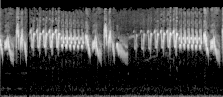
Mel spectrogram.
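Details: Repeated song of a common chaffinch, two strophes of rapid trilling notes accelerating toward a sweeping terminal flourish, the second strophe starting almost right after the first.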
